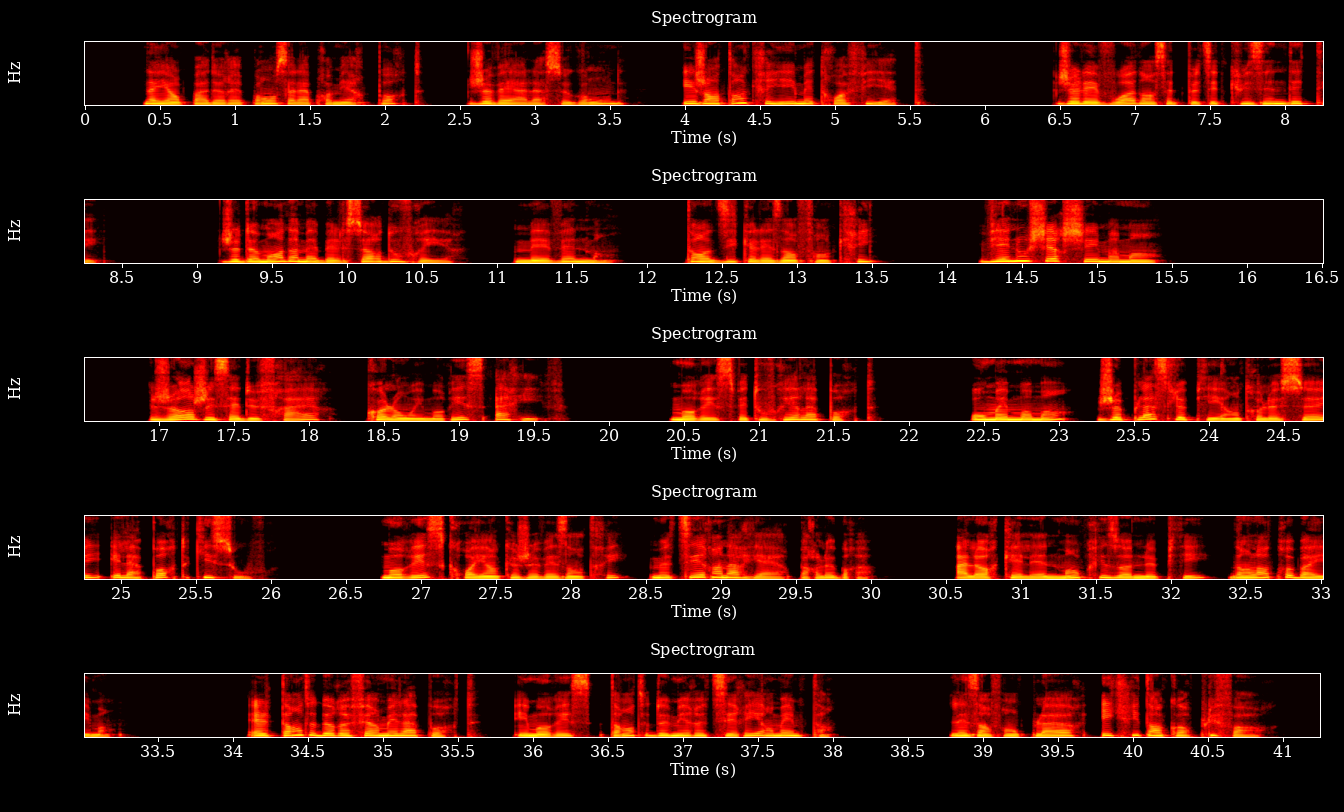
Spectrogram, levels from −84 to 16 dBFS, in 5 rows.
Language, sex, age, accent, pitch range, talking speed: French, female, 30-49, Canadian, 185-225 Hz, 170 wpm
